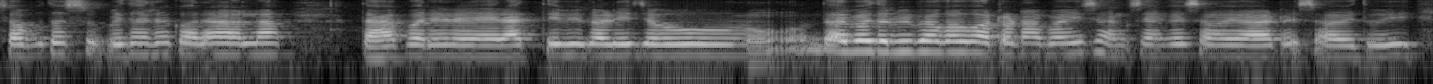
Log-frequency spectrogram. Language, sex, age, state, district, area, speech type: Odia, female, 45-60, Odisha, Kendujhar, urban, spontaneous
